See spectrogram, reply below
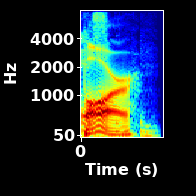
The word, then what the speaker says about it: Barre: Word is bar, because it's spelled Barre.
